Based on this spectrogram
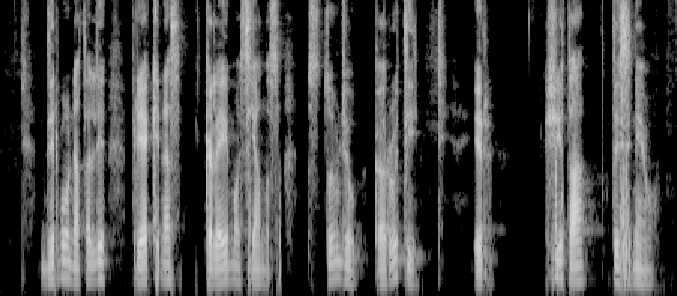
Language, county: Lithuanian, Marijampolė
